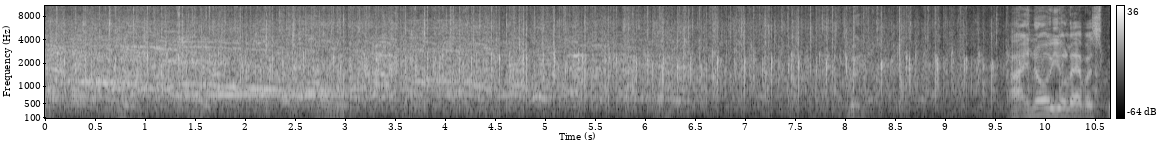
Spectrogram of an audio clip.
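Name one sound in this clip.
An audience applauds and laughs loudly.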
